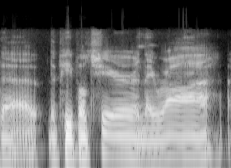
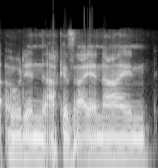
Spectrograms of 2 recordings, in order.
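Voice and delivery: ordinary talk

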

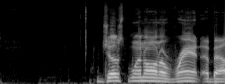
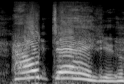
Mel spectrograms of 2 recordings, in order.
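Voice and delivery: slow, higher, louder hammed-up outrage; mock Greta outrage; 10 semitones higher, 5 dB louder, slower than usual. Mocking Greta for his co-host, slow and shrill outrage. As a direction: drag out the indignation like Greta.

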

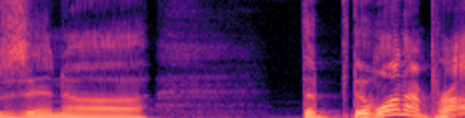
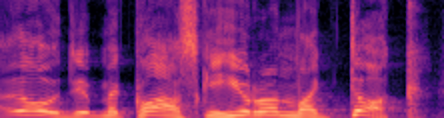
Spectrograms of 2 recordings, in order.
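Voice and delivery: lightly put-on Finnish accent, pitched higher; quick playful Finnish accent, broken English; a hint of a Finnish stage character, amused; 6 semitones higher than usual. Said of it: "And I had my Finnish accent".

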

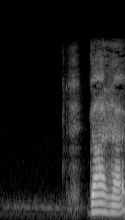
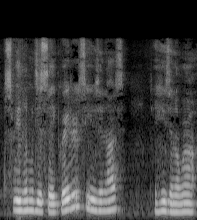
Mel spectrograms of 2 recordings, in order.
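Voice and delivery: preaching; 6 dB louder than usual. Real, not acted. Declares scripture to partner.

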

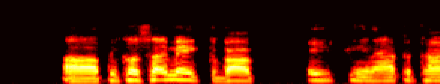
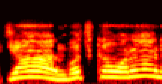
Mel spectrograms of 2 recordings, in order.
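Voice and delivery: confused wife; 13 semitones higher than usual. Retold or imitated. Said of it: "she's going".

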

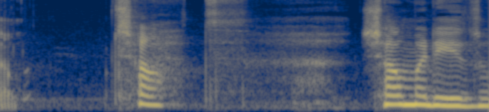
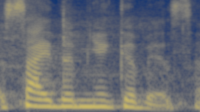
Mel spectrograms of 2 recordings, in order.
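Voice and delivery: ordinary talk

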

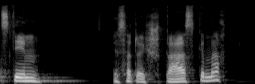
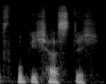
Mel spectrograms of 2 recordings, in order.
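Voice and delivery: ordinary delivery

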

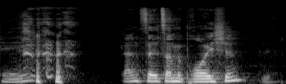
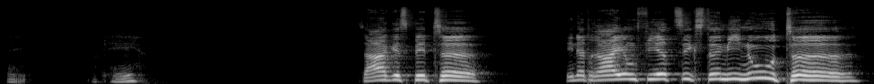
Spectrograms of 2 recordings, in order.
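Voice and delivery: solemn oracle voice; 4 semitones higher than usual. Acted. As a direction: intone it like a mystic revealing truth. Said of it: "Marco aus der Folge sechzehn".

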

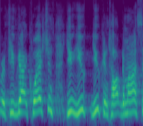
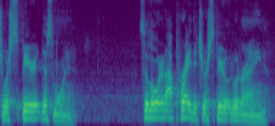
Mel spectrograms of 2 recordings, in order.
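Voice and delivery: prayer; 8 semitones lower than usual. Acted. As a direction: pray humbly over the congregation. Pastor leads congregation prayer.

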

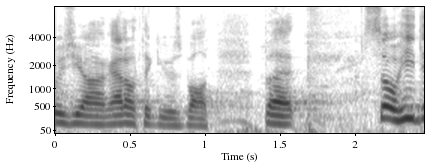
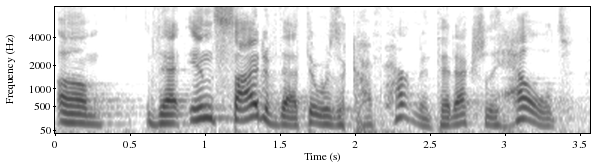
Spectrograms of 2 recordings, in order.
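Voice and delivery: ordinary delivery

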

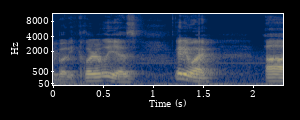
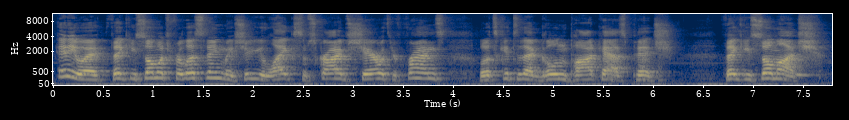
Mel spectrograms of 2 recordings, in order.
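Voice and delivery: podcast outro; 8 semitones higher, 5 dB louder than usual. Acted.

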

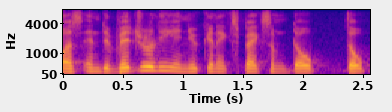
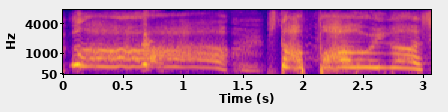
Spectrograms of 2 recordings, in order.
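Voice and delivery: high shouted yell, slower; Hulk yell; 14 semitones higher, much slower than usual. Retold or imitated. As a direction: scream him off like the Hulk. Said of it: "and he goes".

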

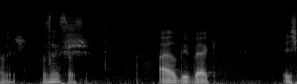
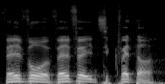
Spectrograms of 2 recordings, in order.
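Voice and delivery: put-on loud Spanish in a German accent; 8 dB louder than usual. Schwarzenegger's catchphrase in Spanish, heavy German accent. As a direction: punch out Spanish with hard German sounds. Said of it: "Warum hat er einen deutschen Akzent".

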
